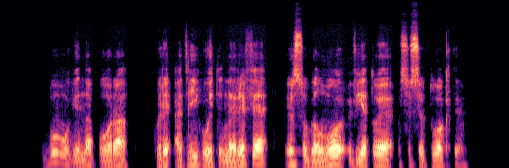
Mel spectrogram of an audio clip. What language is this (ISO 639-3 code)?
lit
